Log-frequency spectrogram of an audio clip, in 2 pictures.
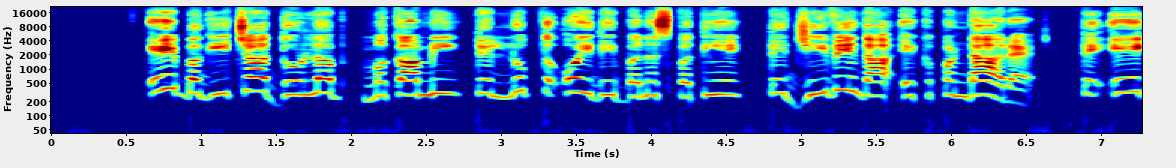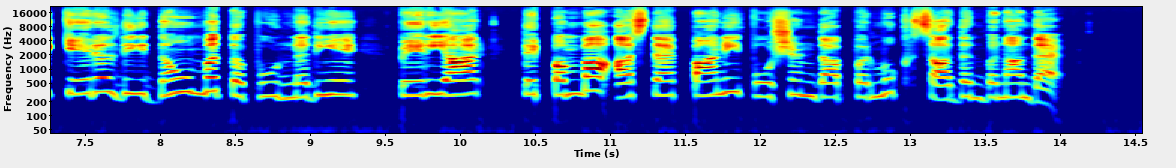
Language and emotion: Dogri, neutral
